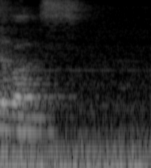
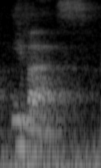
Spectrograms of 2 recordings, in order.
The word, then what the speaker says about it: Yfans: meet here is the youngest son of House Evans, a boy named Tomos, Tomos, Yfans. House which? Evans. Okay. Can you spell that again, please?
